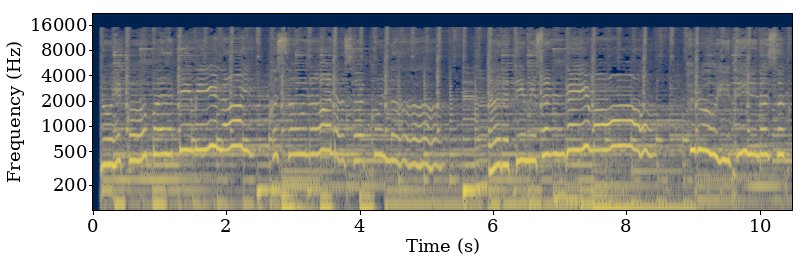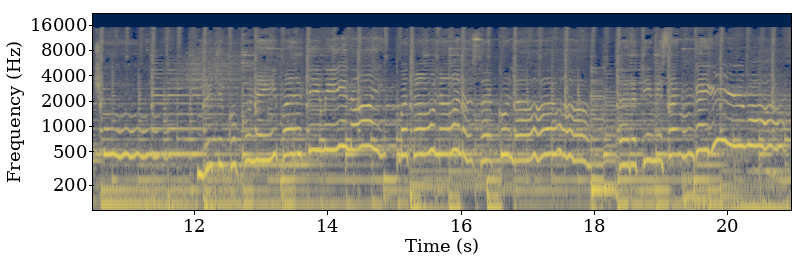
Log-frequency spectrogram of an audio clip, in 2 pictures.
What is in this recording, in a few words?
nepali romantic ringtone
